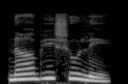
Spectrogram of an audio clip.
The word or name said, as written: ನಾಭಿಶೂಲೆ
